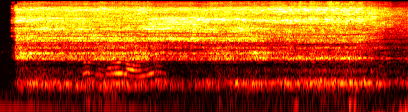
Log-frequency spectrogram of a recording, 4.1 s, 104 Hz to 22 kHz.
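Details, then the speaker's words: Jeep Gladiator Mojave (2020 or 2021), AEV 2-inch spacer lift, 37s, hydrolocked engine: steady loud compressed-air hiss with spluttering bursts as water is blown out the plug holes. "it's definitely coming out now just waiting for the compressor to build up some more pressure so we can actually keep blowing"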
